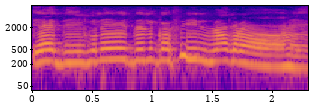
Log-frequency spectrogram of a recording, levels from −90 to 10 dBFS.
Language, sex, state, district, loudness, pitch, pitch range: Hindi, male, Bihar, Gopalganj, -19 LUFS, 245 Hz, 220-260 Hz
